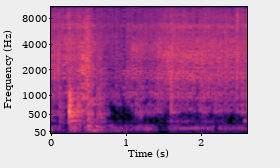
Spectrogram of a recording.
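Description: Vegetables stirred and fried over high heat in a pan for palak gosht, a steady close sizzle with clattering stirring strokes at the start and no voices.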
